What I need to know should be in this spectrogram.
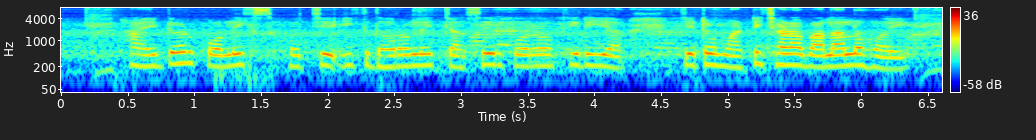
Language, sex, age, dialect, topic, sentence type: Bengali, female, 25-30, Jharkhandi, agriculture, statement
